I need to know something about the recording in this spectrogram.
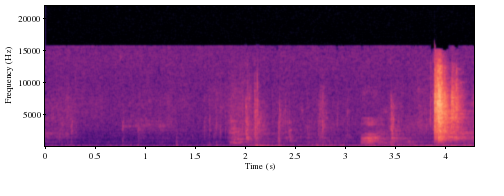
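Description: Footsteps of hard-soled shoes on pavement, starting about two seconds in, with a sharp clack near the end as the loudest sound.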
